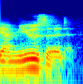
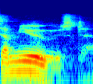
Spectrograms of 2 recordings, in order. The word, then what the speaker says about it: amused: never say belong ed we never say amuse it it's amused i'll teach you how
